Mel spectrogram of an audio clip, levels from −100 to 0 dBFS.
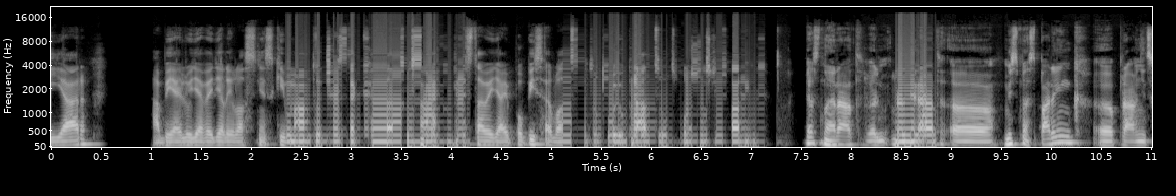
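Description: Robotic sound from repeated short buffers affects the speech from 2.35 to 4.19 s after "vedeli vlastne s kým", from 5.12 to 7.15 s after "aj popísať", and briefly from 8.45 to 8.85 s after "rád veľmi". The likely cause is audio arriving too seldom, so a fragment of about 5.3 ms is looped while most of the real signal is skipped. Each repeat imposes a fixed 188 Hz buzz, making the voice a rigid, metallic drone that only loosely tracks the syllables.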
